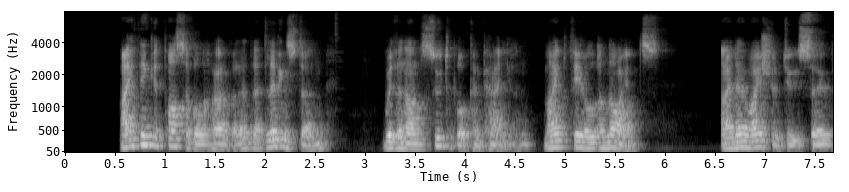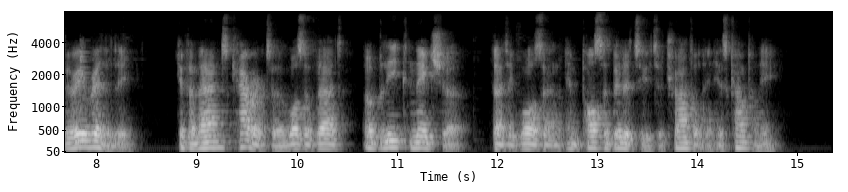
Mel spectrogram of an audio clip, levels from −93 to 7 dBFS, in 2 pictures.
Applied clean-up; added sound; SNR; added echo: neural mask model DeepFilterNet 3.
